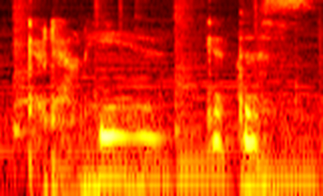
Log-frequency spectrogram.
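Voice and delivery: ordinary talk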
